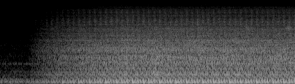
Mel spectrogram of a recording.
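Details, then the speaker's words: 2011 Peugeot 308 CC that feels like it has a miss after five minutes of running, though no codes returned. Started with the connector believed to be cylinder one's coil unplugged, to see which codes set. Shaky idle with a regular stumble as one cylinder drops out. "so what i'll do is disconnect that coil and see what codes generated"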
